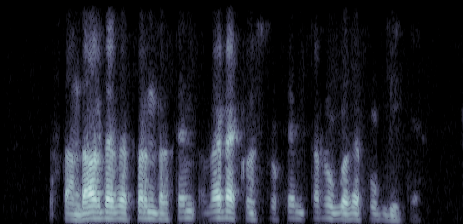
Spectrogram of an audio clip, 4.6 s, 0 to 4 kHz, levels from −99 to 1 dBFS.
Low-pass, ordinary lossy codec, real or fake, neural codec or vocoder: 3.6 kHz; Opus, 16 kbps; real; none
